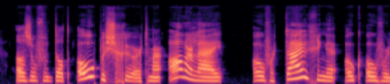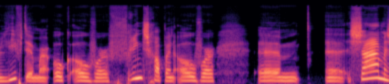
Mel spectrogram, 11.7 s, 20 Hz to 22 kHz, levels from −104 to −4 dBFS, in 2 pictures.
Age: 50-69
